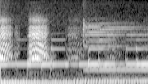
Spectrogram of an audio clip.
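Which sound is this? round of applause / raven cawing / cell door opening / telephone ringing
raven cawing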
